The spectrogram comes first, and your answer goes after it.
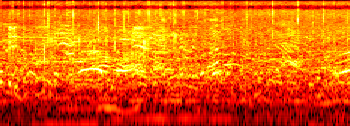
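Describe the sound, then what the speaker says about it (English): Crowd applause and cheering at a SeaWorld San Diego killer whale show, a steady dense wash of clapping mixed with voices and babble throughout. "Give her a round of applause."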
